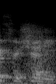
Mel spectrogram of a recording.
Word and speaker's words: Fischetti: two of the three fischetti brothers uh spelled with a seed just like fisher only as a machete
